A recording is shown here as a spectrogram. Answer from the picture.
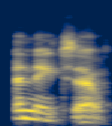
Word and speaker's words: Anita: Yeah, so Anita is traditional Latvian pronunciation, but in New Zealand, Anita with stress on the second syllable.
